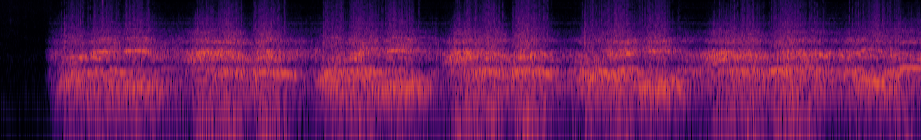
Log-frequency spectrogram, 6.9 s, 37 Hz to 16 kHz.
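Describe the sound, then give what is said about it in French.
A large crowd of Iranian people, in an archive recording from 19 February 1979, chants a slogan in unison, apparently 'Roménie Arafat', loud and rhythmic, the same short phrase repeating about once a second with brief dips between shouts, roughly six times in a row. “On entend le peuple iranien crier « Roménie Arafat », si j'entends bien.”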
